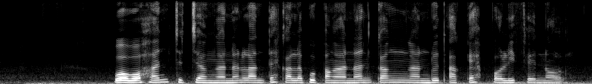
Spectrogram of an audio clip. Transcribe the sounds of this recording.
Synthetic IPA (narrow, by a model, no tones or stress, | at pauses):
wɔwɔhan̥d͡ʒ̥ə̤d̥ʒ̥ä̤ŋananlant̪ɛhkaləb̥ṳpaŋanankaŋːaɳɖʊt̪akɛhpolifenɔl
